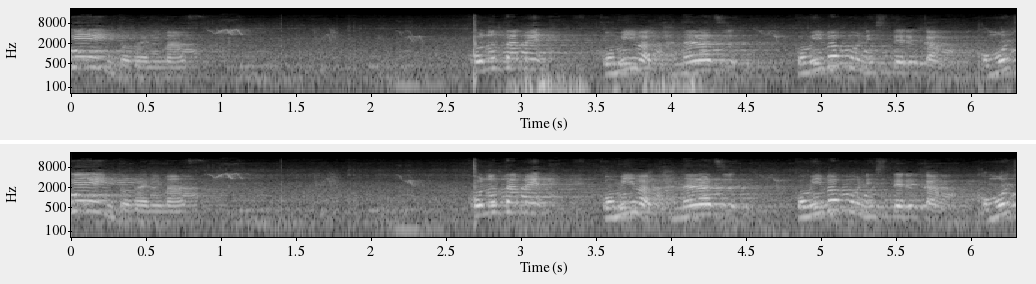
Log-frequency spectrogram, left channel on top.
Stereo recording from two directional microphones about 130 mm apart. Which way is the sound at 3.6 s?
5° right (ahead or behind).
